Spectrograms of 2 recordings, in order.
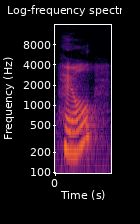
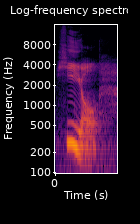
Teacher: are two different E sounds, lax and tense. For example, hill and heel.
